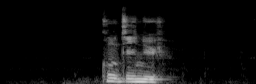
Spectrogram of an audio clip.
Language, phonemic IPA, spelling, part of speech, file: French, /kɔ̃.ti.ny/, continu, adjective, Fr-continu.ogg
- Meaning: continuous, uninterrupted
